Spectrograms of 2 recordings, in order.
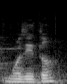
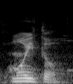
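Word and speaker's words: mojito: कोई मोहितो बोलता है, कोई मोजितो बोलता है, इसका ओरिजिनल नाम क्या है? साउथ दिल्ली वाली लड़की बताइए। इसका ओरिजिनल नाम है मोहितो।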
